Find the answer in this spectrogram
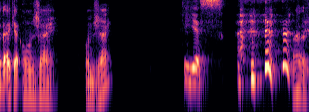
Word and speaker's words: Angers: In Angers, in the northwest. Okay, I've never. Can you say that again? Angers. Angers? Yes. Man, that sounds beautiful. I love the sound of that. It was just reminded Angers.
